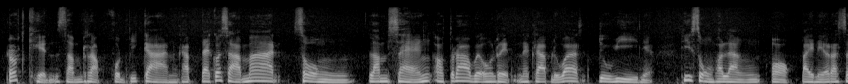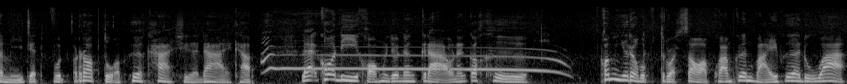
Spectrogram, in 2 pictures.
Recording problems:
hiss; faint; throughout; 25 dB below the speech
dog barking; noticeable; from 11 to 14 s; peak 4 dB below the speech

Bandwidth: 15 kHz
